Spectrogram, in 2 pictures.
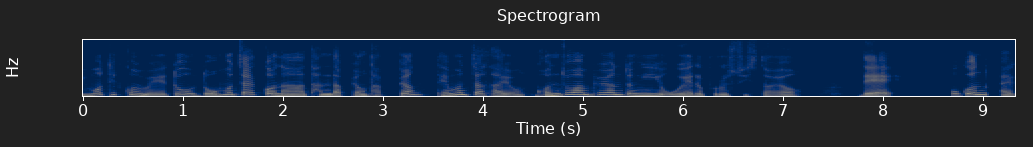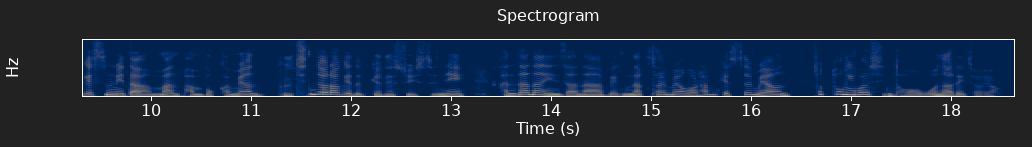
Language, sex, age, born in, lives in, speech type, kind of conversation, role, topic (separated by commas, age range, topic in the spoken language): Korean, female, 45-49, South Korea, United States, read, expert-assistant, expert, 직장에서 해외 동료들과 협업할 때, 문화 차이를 현명하게 극복하는 방법에는 어떤 것들이 있을까요?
